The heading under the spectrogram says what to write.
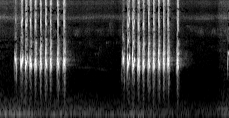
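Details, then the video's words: Yellow-vented bulbul singing a trained 'isian' song likened to a green leafbird: two rapid rattling bursts of about ten buzzy notes each, the second slightly longer, with a low hum behind. "dengerin suara trucukan isian ini serasa bagai punya burung cucak ijo gacor"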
